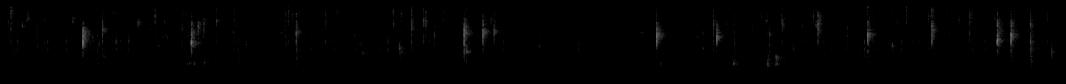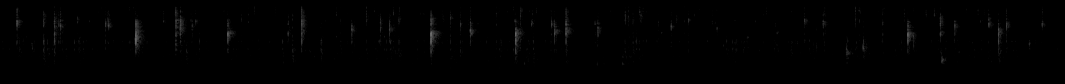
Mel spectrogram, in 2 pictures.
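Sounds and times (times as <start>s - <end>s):
household bathtub filling up with water: 0.0s - 21.3s.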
